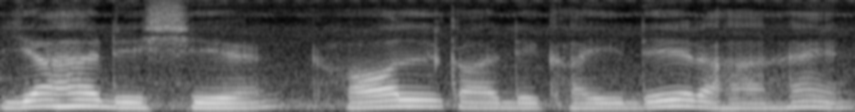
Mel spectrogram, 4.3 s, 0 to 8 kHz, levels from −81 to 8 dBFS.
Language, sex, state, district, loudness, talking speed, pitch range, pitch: Hindi, male, Uttar Pradesh, Lucknow, -14 LUFS, 110 wpm, 130-160 Hz, 135 Hz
